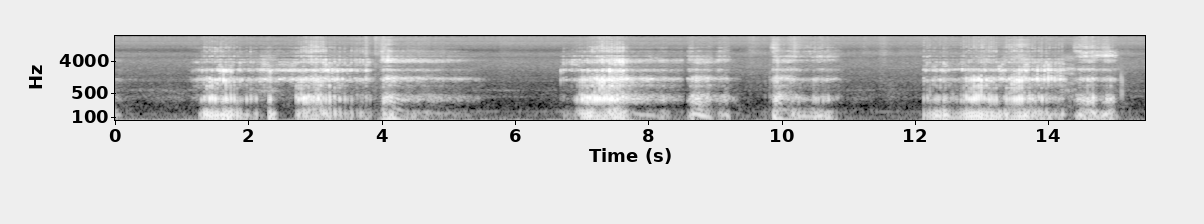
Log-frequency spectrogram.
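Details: Sleeping Saint Bernard snoring: deep, low rumbling inhalations in three long bouts about five to six seconds apart, each a rough, throaty drawn-out snort with shorter breaths between, in a quiet room.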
